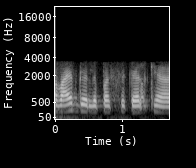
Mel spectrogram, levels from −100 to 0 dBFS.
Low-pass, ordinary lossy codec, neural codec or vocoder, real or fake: 3.6 kHz; MP3, 32 kbps; none; real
